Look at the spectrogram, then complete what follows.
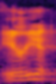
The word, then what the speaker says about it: Ariat: I've had pretty decent luck with the Ariat, I'm trying to say that right, Ariat Tech. Someone said they heard it on a commercial and that's how you say it.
